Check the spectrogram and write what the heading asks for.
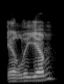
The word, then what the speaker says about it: ilium: All right, Ilium, both pronounced exactly the same, Ilium and Ilium.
